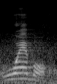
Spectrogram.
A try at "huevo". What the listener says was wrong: No guava, ¿eh? Huevo. Guava, I was thinking a guava, the fruit, es guayaba en español.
